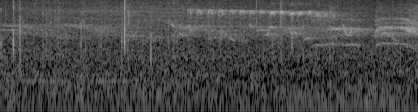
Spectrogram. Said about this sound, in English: Downy woodpecker.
